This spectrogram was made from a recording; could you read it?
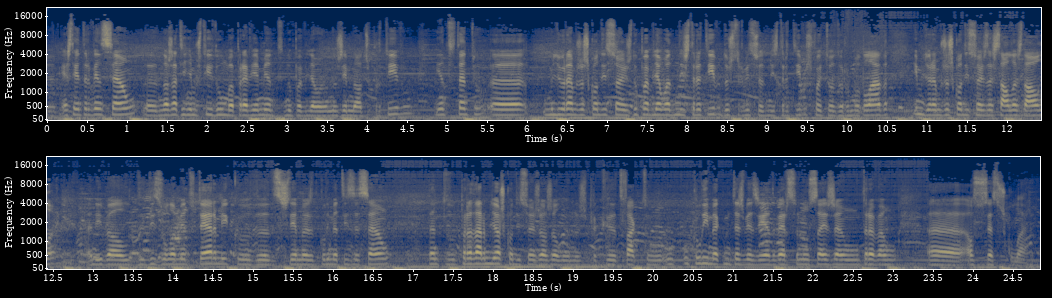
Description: Depois de ter sido intervencionado o pavilhão gimnodesportivo, agora foi a vez do edifício principal, numa estratégia de melhoramento das infraestruturas educativas do concelho, como contou Maria Manuel Silva, vice-presidente da autarquia:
